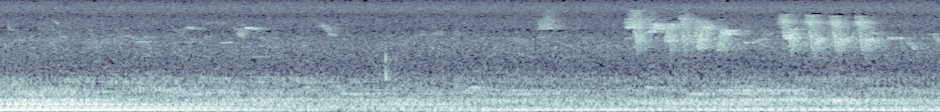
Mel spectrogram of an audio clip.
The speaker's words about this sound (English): I don't think I've ever heard so many cuckoos in my whole life in one place.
